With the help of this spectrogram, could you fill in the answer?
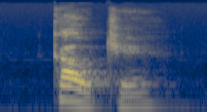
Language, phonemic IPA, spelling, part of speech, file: Dutch, /ˈkɑucə/, kauwtje, noun, Nl-kauwtje.ogg
- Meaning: diminutive of kauw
